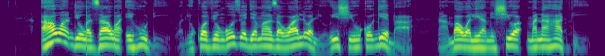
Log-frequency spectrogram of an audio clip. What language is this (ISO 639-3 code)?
swa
